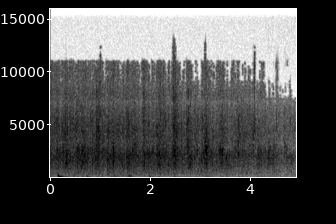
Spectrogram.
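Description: Audience applauding after a talk at an evening event, a steady wash of clapping from a medium-sized crowd, moderately loud and holding throughout before tapering slightly.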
